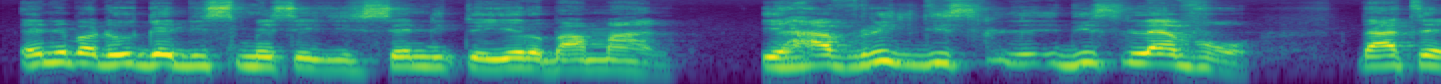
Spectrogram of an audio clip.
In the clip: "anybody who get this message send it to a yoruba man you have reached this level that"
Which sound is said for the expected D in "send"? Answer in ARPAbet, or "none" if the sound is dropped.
D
